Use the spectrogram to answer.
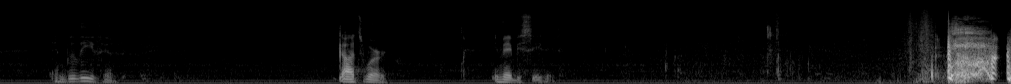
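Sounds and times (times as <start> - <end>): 
speech: 0.7 - 1.3, 3.4 - 4.0, 4.9 - 5.6
harsh cough: 9.4 - 10.1.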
